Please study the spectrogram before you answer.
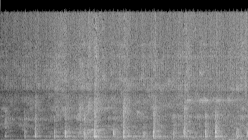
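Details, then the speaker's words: Car on a jack, engine running in first gear with the clutch only, no throttle, wheel steered: steady run of light clicks, a few each second, over a calm idle; worn CV joint needing replacement. "Dá para escutar aquele barulho que a gente escutou no vídeo numa frequência menor. Certo? Bom, conclusão, a homocinética desse carro aqui precisa ser trocada."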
